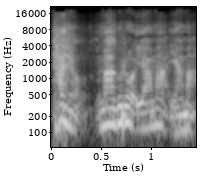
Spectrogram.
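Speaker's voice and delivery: tiny, small, slow voice, words spaced out. Imitating a follower's young male assistant, in a tiny voice. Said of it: "ちっちゃい声で".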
